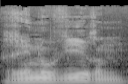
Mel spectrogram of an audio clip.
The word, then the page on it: renovieren: /ʁenoˈviːʁən/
